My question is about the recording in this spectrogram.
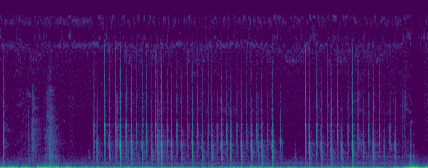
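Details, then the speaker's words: Keyboard space bar stabilizer with slight tick, before lubing: rapid taps each with a sharp, high-pitched piercing tick over the thock; stabilizer wire ticking, needs lubing; stabilizer tick. "but that's that's tick when you when you hear it you won't be able to unhear because of the frequency it's very high it's like the high end of the frequency is sharp it's piercing it it pops right through"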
